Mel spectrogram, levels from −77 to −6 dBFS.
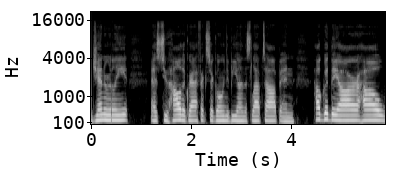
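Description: At 0.39 s, a gap at a join of encoded pieces appears. Separately encoded segments were joined untrimmed. About 16 ms of silence cuts in, then sound resumes.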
